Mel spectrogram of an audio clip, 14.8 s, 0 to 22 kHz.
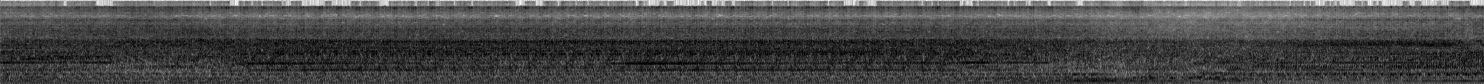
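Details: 2012 Chevrolet Silverado 2500HD Duramax diesel at idle: a steady high whine over the even diesel clatter, attributed to the oil pump; cause not confirmed.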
